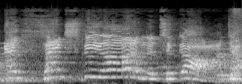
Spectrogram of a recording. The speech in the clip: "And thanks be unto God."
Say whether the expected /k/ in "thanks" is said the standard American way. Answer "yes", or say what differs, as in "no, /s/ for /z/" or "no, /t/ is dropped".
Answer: yes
